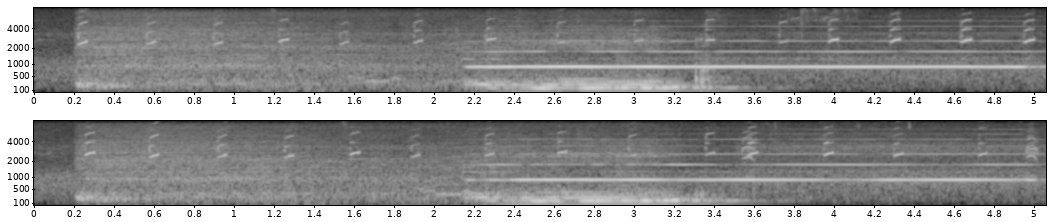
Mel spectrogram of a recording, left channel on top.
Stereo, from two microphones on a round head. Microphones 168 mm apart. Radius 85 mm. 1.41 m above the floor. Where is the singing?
15° left (ahead or behind), 3.5 m.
